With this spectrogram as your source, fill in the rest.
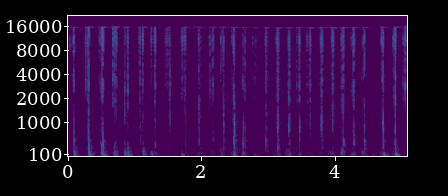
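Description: A small blue-and-white plastic toothbrush with a solid handle and nylon bristles, held in one hand, is scrubbed back and forth across the fingernails of the other hand. There are 28 quick, dry, scratchy brushing strokes, each a short, bright rasp with a faint low thump.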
